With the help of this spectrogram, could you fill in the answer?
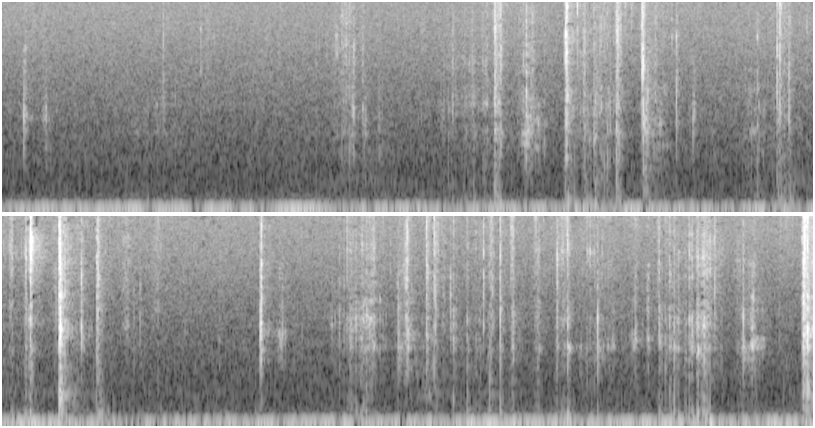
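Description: A solid bar of dry purple soap is held in the palm while its edges and face are shaved with a utility knife blade. The result is a run of short, crisp scraping and cutting crackles, with brief bright clicks scattered over a steady low hum.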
